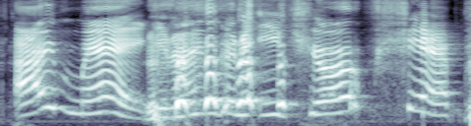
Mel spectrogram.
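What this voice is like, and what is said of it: Silly voice for a talking shark. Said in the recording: “That's what the Meg sounds like... That's your Meg impression... That's my the Meg impression.”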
